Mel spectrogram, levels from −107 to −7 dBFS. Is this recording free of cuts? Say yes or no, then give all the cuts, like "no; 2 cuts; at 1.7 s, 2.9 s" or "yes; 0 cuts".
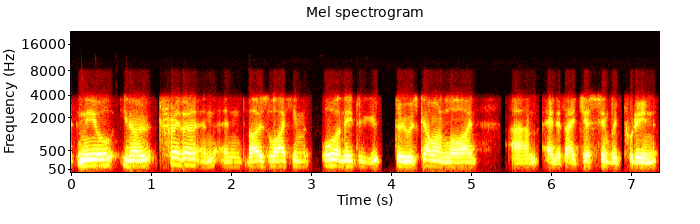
no; 1 cut; at 2.1 s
